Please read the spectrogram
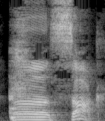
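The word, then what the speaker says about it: Sawk: Like Hawk, but Sock with an S. Hawk with an S.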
